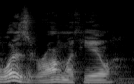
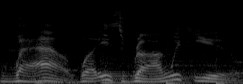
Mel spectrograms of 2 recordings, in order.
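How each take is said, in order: First: It is said in a normal voice. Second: It is said in a nasal, mocking voice.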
